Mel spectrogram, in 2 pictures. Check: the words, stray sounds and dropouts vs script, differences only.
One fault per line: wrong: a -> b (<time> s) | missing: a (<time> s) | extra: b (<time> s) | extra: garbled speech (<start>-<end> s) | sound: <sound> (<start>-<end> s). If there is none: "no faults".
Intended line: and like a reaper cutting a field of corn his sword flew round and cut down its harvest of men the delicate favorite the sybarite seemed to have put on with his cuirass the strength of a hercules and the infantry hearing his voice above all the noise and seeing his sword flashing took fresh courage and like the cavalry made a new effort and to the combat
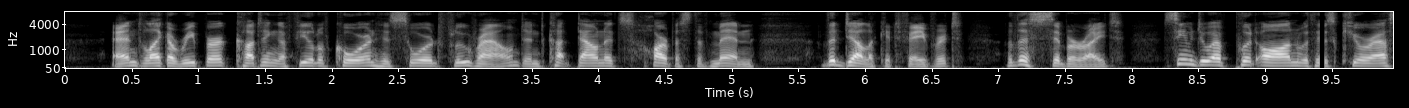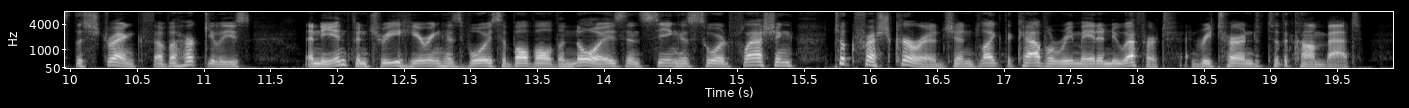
sound: dropout (9.4-9.4 s)
extra: returned (18.5 s)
